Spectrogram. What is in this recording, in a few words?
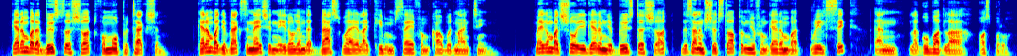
booster westside kriol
